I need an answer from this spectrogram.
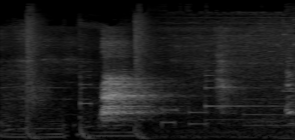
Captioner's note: dog bark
